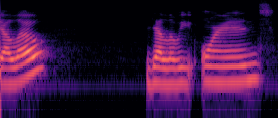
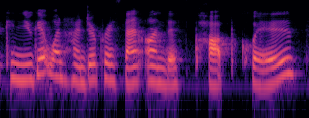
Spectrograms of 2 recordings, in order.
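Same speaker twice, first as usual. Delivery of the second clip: ordinary talk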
